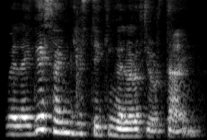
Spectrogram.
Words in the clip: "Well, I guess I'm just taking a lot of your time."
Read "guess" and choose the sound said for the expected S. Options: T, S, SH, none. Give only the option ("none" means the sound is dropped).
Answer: S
